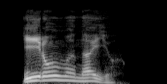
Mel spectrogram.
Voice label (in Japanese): エモーション（はい）; 異論はないよ。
